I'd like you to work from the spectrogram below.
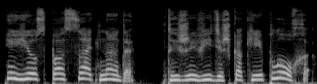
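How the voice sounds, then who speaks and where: A brash young redhead witch, loud and high, waving things off and taking charge, as a woman reader voices her in a fantasy storybook. The pitch sits well above her own; the close sound is dry. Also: unhurried, no room sound, natural voice. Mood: bossy. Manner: lively and dismissive. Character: fiery redheaded young witch, bold and bossy.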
